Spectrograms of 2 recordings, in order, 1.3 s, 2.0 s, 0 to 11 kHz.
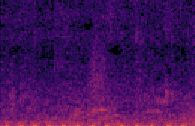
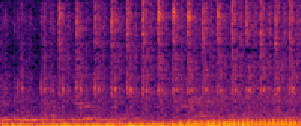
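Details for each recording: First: Yamaha Mio M3 125 engine after replacing worn parts including valve stem seals: steady even putter about ten pulses a second, no rattle or harshness in the valvetrain; smooth normal idle, harsh noise gone. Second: Yamaha Mio M3 125 kick-started as the electric starter no longer works, hard to start: rough idle with a fast light tick steady with engine speed, not from the CVT; valve train ticking from rocker arms worn by oil starvation.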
